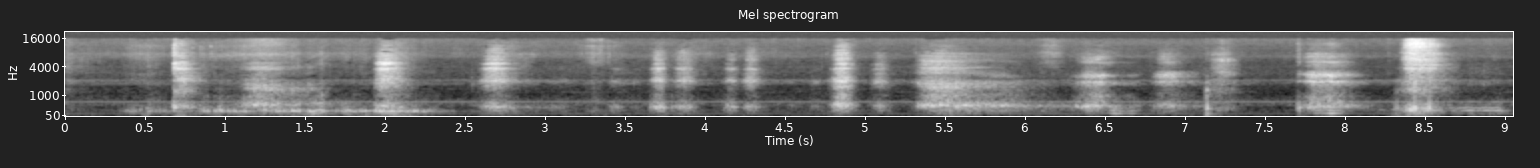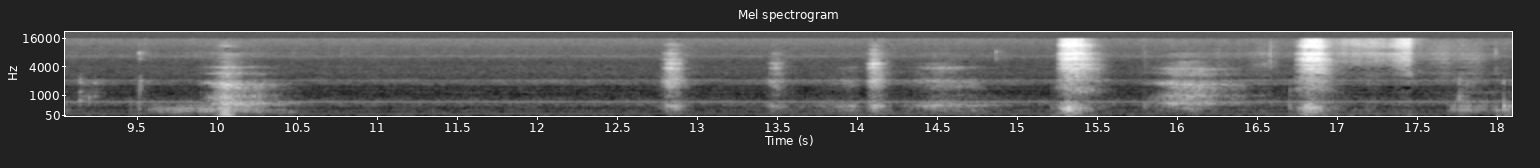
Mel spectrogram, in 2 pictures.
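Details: Adult with repeated catching inward gasps building toward sneezes, some bursting out and others stalling as false starts (aborted sneezes).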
